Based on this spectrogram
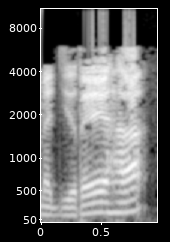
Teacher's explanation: Jadi pembacaan harokat fathah dimiringkan ke kasroh. · Term: imalah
